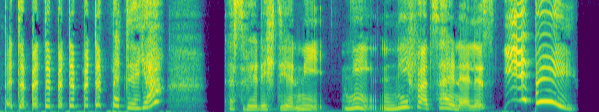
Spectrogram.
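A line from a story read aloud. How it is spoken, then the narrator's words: Shrieking. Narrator (German): kreischte sie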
